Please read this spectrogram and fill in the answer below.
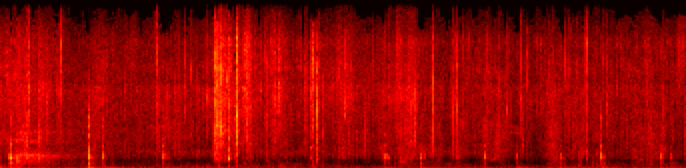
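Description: A campfire crackling in light rain: irregular pops and taps throughout, with a dull thump about a second in.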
